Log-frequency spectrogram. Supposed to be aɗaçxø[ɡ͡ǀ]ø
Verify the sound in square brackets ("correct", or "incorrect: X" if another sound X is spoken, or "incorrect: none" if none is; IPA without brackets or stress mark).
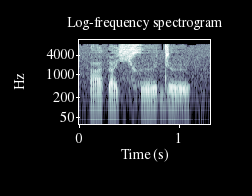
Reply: incorrect: d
